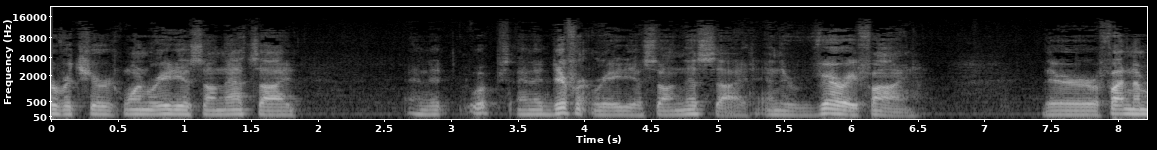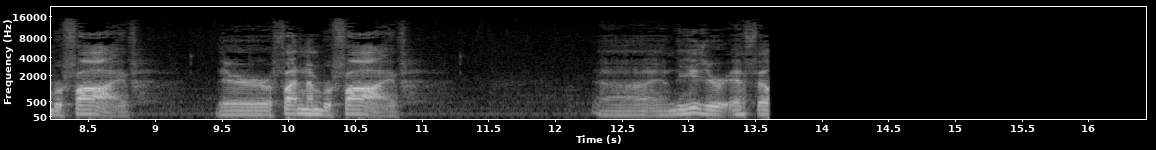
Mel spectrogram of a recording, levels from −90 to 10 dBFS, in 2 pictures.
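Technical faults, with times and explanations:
13.60 s to the end: audio dropout to silence. The sound cuts off mid-flow and the final 2.8 s are silence with no room tone or noise floor, likely because the input was lost while the recorder kept writing zeros. Unlike a fade-out or gated pause, nothing decays first.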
